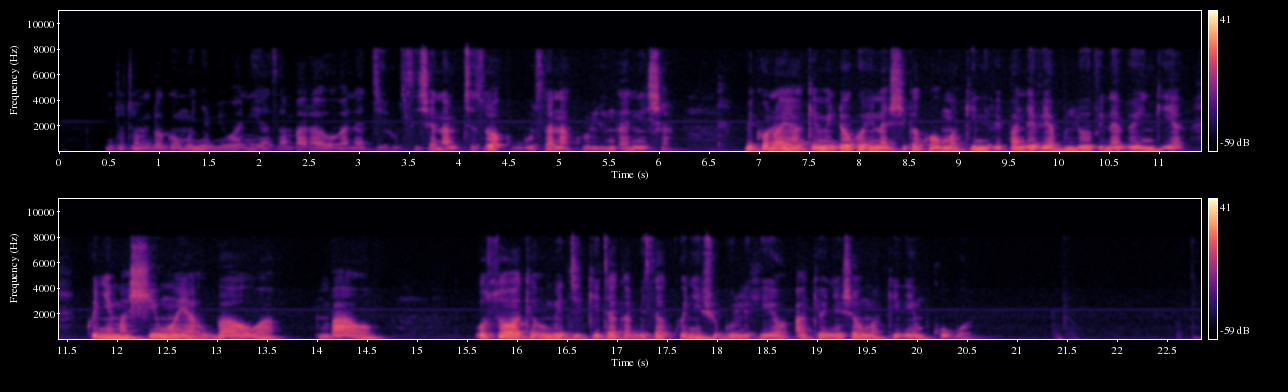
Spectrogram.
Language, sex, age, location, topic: Swahili, female, 18-24, Nairobi, education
